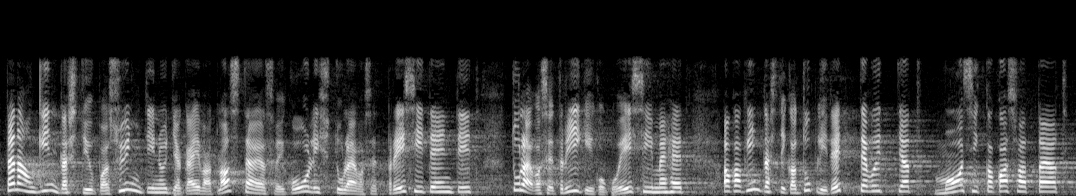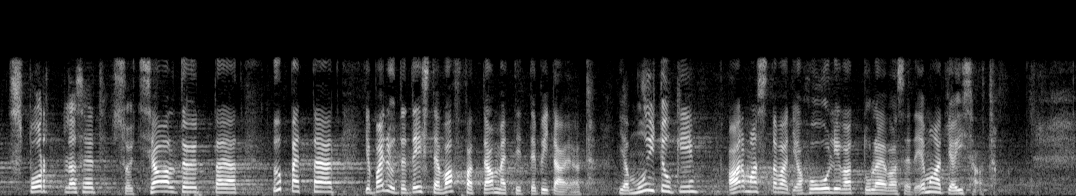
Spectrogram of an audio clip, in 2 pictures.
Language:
Estonian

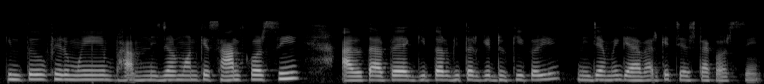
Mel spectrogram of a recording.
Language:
Odia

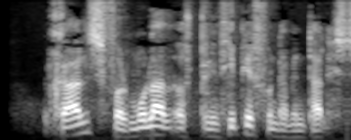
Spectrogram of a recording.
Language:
Spanish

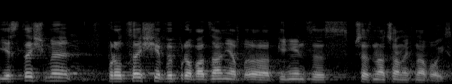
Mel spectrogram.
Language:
Polish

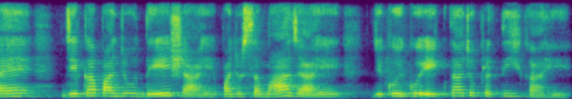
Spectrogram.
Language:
Sindhi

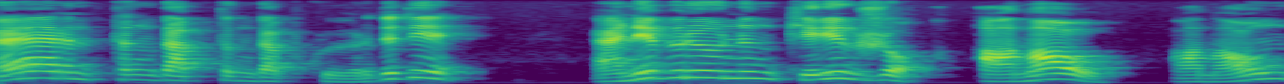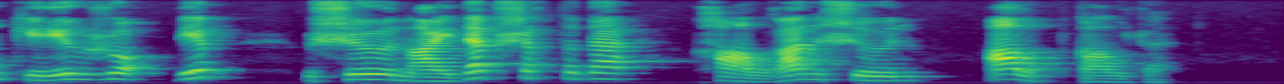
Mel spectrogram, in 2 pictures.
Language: Kazakh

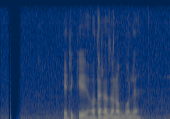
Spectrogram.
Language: Bangla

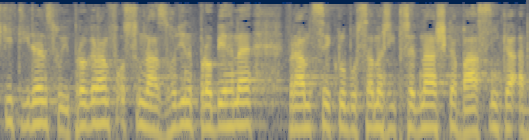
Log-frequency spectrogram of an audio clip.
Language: Czech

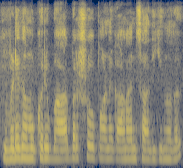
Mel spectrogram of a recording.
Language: Malayalam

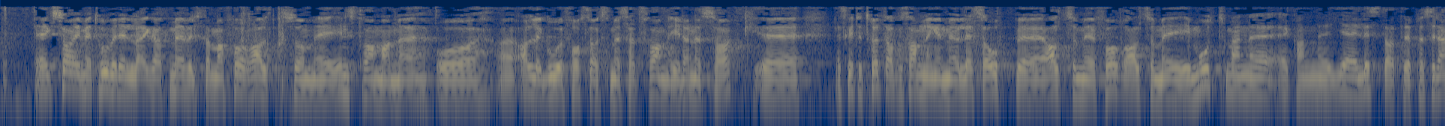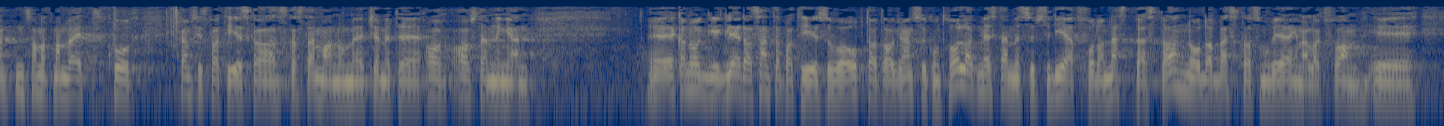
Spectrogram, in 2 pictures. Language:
Norwegian Nynorsk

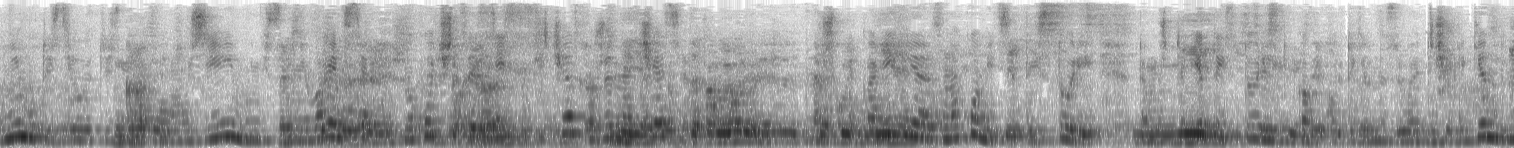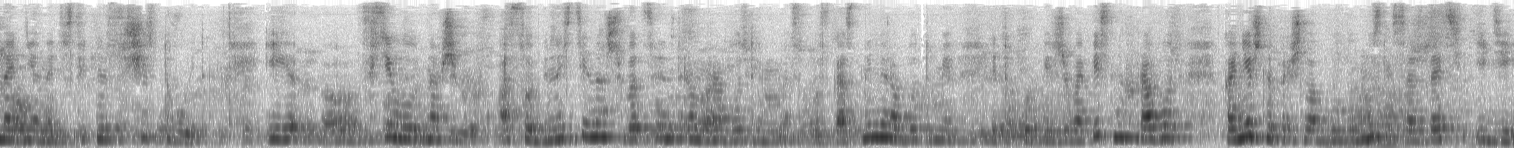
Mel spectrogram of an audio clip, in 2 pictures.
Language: Russian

